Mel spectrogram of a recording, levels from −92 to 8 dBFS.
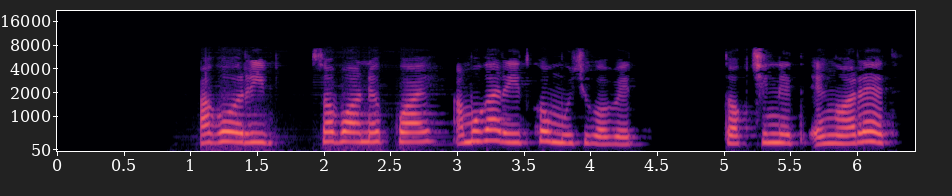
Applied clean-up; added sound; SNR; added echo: neural separator model SepFormer DNS4.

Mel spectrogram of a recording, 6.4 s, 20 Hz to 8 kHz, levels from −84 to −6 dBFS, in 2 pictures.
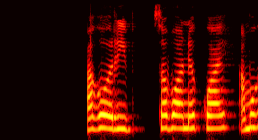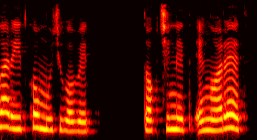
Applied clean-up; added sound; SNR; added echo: none; none; none; none.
